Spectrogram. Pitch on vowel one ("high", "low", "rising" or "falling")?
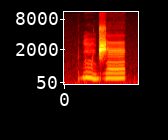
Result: falling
